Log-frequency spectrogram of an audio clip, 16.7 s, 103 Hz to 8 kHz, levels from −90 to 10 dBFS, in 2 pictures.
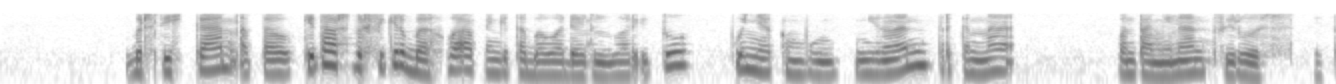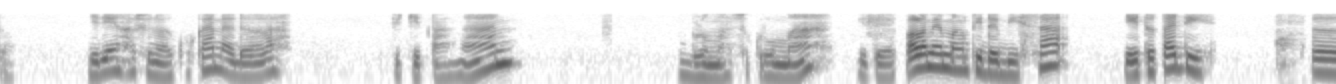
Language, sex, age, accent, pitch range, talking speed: Indonesian, female, 30-49, native, 165-215 Hz, 135 wpm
